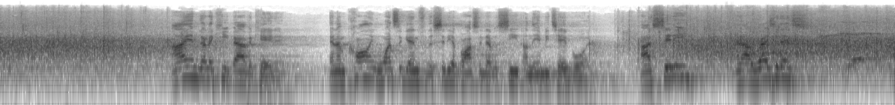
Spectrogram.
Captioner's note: applause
